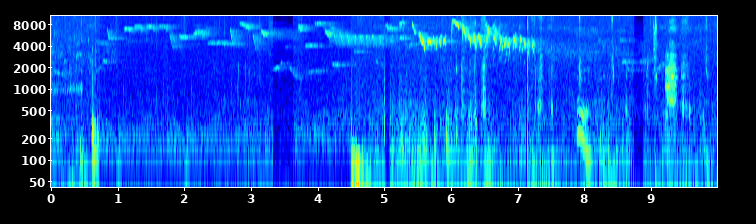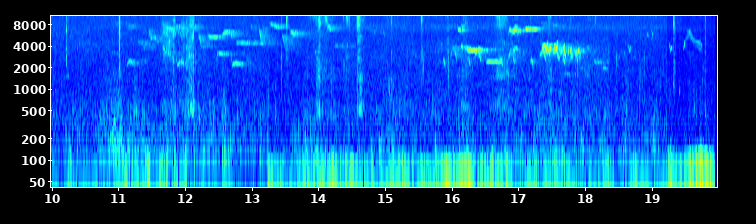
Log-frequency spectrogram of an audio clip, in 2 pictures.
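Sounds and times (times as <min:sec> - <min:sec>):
small birds chirping: 0:00.0 - 0:19.9
biting and chewing food: 0:05.0 - 0:19.9.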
